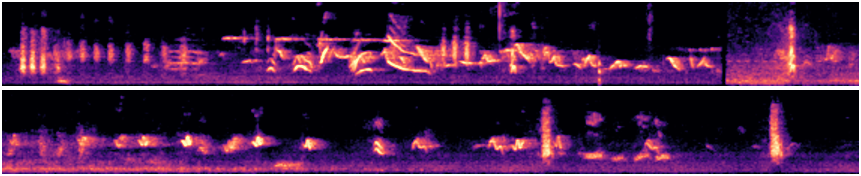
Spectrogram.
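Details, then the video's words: Bullock's oriole gives a dense run of rich whistles and chattery notes, then a looser series of separate chirps about one per second; other birds may be mixed in. "Bullock's Oriole Bird Sound, Bird Song"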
